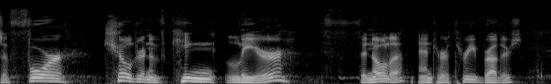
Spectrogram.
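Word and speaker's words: Lir: Let's start with the myth of the children of Lear. Lear is spelled here L-I-R. This is not the bard's Lear, by the way, L-E-A-R.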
